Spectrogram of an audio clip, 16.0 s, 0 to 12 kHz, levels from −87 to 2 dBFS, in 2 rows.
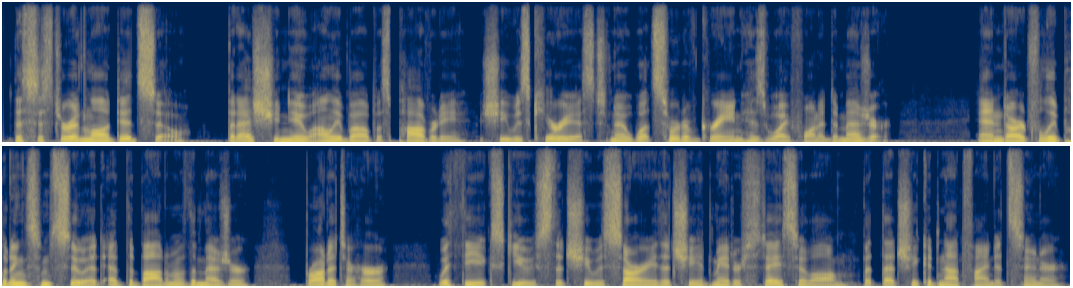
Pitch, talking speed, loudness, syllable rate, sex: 115 Hz, 245 wpm, -19 LUFS, 5.9 syllables/s, male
